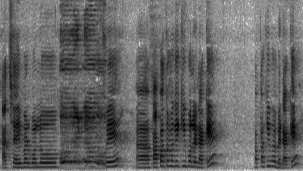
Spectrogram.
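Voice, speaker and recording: A woman's voice: high voice, a little slow, bright, forceful tone, soft background music. A young adult woman vlogging at home, coaxing her small child with repeated questions. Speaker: vlogger and mother. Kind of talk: casual home vlog. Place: family home.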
